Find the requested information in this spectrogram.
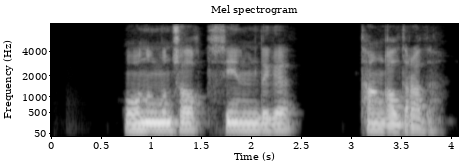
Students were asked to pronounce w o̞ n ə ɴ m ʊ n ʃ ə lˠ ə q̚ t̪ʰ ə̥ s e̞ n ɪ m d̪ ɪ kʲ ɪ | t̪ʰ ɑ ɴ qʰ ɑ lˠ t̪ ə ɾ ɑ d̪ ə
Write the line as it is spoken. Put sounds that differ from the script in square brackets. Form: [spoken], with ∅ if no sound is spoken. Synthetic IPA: w o̞ n ə ɴ m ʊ n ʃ [ɑ] lˠ ə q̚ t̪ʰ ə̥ s e̞ n ɪ m d̪ ɪ [ɡʲ] ɪ | t̪ʰ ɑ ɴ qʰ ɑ lˠ [d̪] ə ɾ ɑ d̪ ə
